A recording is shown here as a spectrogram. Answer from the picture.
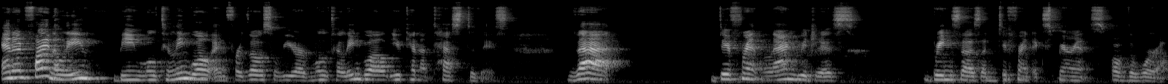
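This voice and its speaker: Her tone is bright and sharp, with a Filipino accent and a fairly high pitch. The woman speaks at a moderate pace with ordinary pitch variation. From Philippines, Ilocano speaker. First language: Ilocano. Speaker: motivational talk show host. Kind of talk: solo talk to camera. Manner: impassioned.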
